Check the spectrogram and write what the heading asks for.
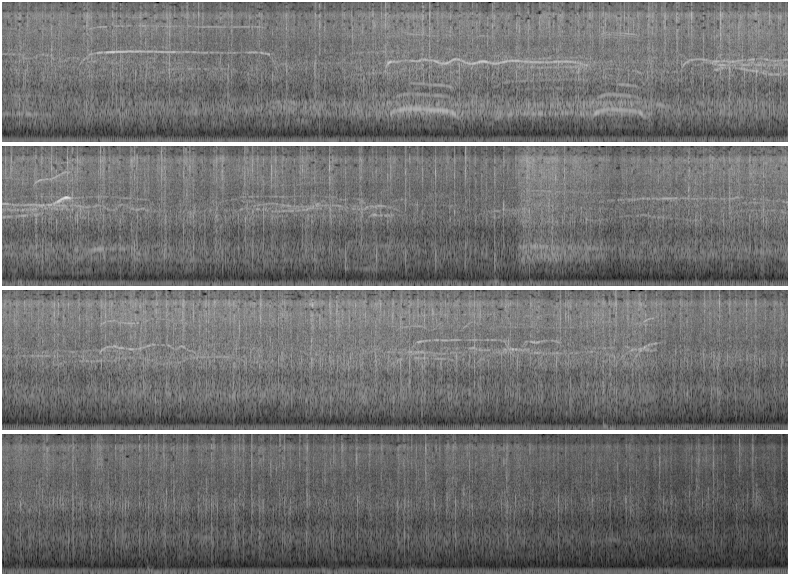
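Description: A large concert audience applauding and cheering, with calls rising above the clapping; the applause dies away toward the end.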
